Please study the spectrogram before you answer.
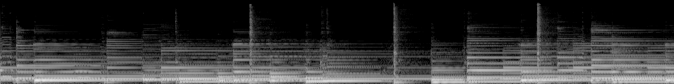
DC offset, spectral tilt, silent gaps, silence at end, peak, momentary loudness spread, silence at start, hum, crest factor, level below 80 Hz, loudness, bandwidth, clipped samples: under 0.1%; -8.5 dB/octave; none; 0 s; -2 dBFS; 7 LU; 0 s; none; 14 dB; -48 dBFS; -16 LUFS; 17 kHz; under 0.1%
